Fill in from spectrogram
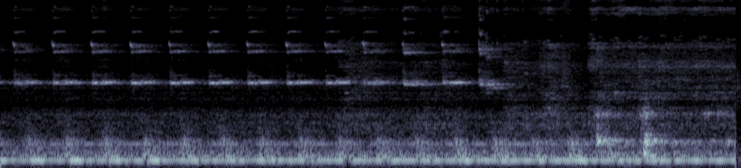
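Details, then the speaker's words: Toilet fill valve gives a loud, low steady honking squeal pulsing about three times a second, like a treadle sewing machine; caused by the warped rubber disc inside the fill valve. "kind of sounds like one of those old foot pedal sewing machines your grandmother used to have or something like that. It did make a sound. But what causes that? What causes that is inside that fill valve, there's a little rubber disc."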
